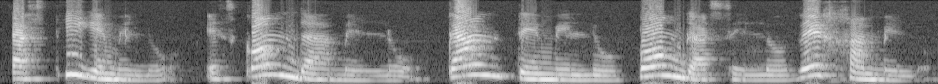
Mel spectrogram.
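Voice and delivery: Castíguemelo, escóndamelo, cántemelo, póngaselo, déjamelo slowly, leaning on each accented syllable; early-syllable stress. Shown as a demonstration. Teacher reading out sobresdrújulas such as Castíguemelo, accented syllable stressed slowly. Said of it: "Y las sobresdrújulas de la misma manera".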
